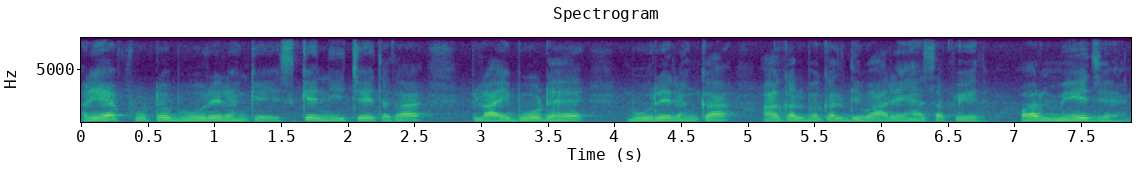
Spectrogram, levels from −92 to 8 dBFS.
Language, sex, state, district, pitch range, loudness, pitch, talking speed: Hindi, male, Bihar, Araria, 175-205 Hz, -18 LUFS, 195 Hz, 175 wpm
